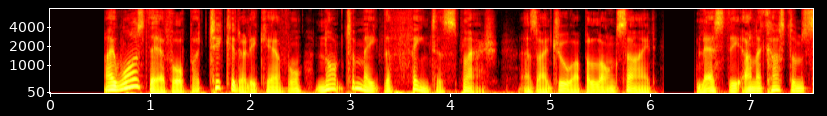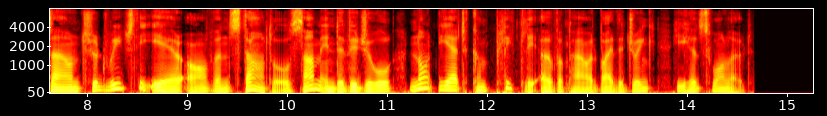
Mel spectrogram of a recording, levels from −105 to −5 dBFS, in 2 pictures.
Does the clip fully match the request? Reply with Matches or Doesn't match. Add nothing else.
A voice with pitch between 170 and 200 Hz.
Doesn't match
